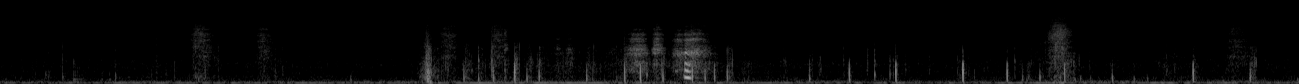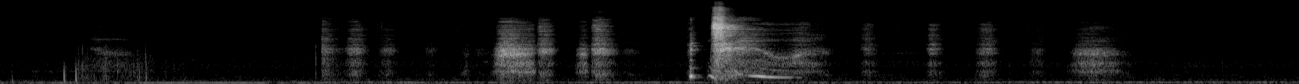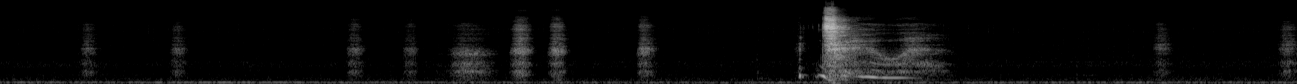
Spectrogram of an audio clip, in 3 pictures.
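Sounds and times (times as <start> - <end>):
woman gasping: 5.6 - 7.3, 19.9 - 24.3, 34.0 - 35.5
woman sneezing: 19.9 - 21.1, 34.0 - 35.3.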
